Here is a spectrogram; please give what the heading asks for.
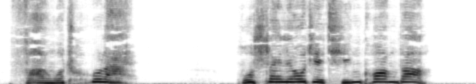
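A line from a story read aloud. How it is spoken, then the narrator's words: Loud shouting. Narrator (Chinese): 放开了嗓子，大声地喊着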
